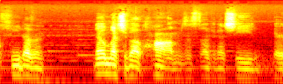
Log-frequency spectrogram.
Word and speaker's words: Homs: Melia is a high Entian Homs, or human.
